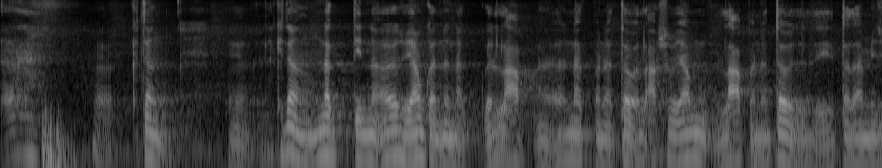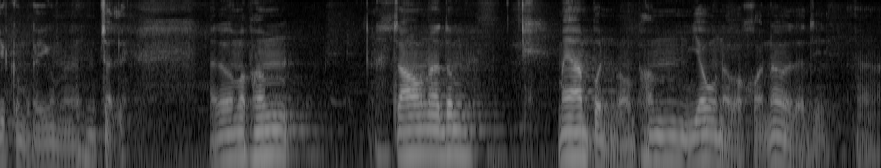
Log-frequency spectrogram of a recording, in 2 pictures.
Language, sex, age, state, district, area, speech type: Manipuri, male, 18-30, Manipur, Kakching, rural, spontaneous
